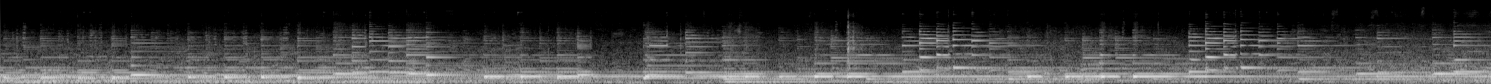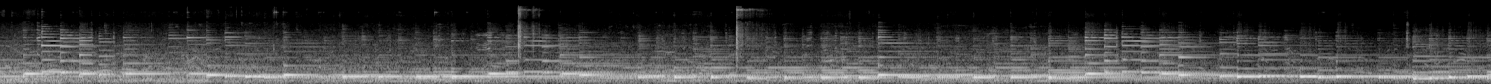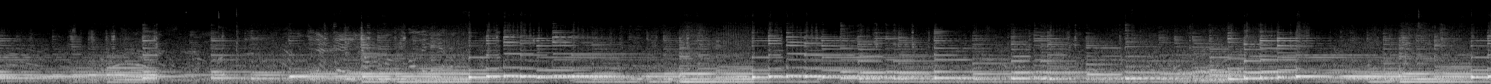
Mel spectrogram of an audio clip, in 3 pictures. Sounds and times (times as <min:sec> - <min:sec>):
Harp: 0:00.0 - 0:44.7
Speech: 0:31.4 - 0:34.8.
